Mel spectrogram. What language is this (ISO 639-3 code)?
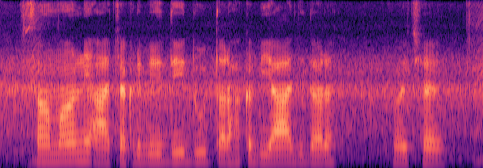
mai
